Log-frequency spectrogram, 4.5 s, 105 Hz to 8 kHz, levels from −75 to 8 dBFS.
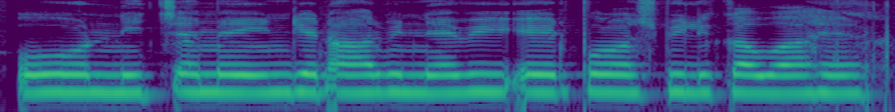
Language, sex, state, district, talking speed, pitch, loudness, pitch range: Marwari, female, Rajasthan, Nagaur, 175 wpm, 225 Hz, -22 LUFS, 220-225 Hz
